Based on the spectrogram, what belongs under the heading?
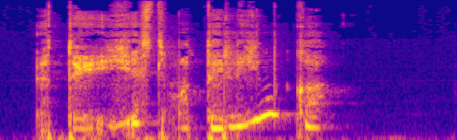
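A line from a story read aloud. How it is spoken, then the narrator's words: Whispered question. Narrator (Russian): шепотом спросила она у ласточки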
